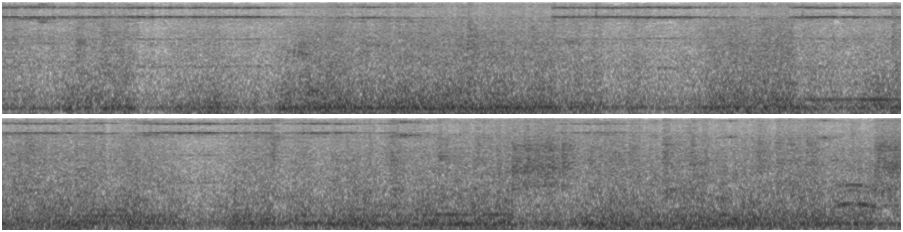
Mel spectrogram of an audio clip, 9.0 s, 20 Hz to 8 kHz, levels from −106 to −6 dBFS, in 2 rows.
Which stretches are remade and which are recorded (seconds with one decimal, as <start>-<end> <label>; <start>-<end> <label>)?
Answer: 0.0-3.3 recorded; 3.3-4.3 remade; 4.3-9.0 recorded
